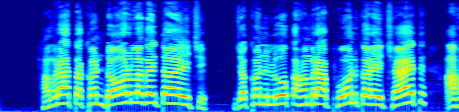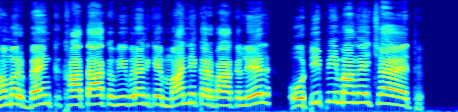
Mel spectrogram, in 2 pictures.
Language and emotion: Maithili, fearful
